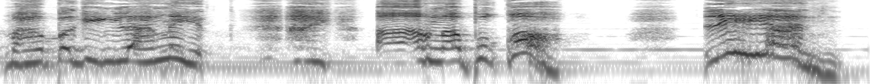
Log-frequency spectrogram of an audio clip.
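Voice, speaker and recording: Casting: man playing a panicked, tearful old grandmother in a radio horror story, high and stammering, soft music behind. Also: moderate pace. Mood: frantic. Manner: panicked, stammering, crying pleas. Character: frantic elderly grandmother, tearful and pleading.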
